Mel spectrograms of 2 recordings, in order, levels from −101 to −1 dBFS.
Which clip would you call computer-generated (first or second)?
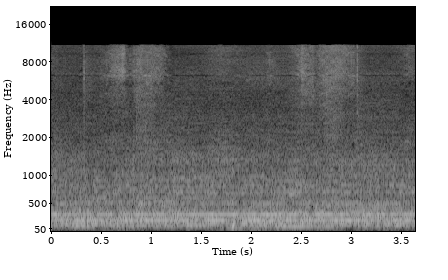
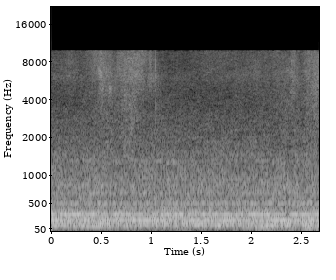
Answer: first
